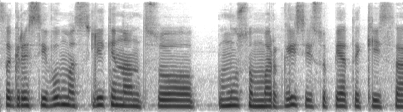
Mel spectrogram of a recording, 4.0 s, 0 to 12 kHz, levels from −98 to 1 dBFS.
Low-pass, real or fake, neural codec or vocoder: 10.8 kHz; real; none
